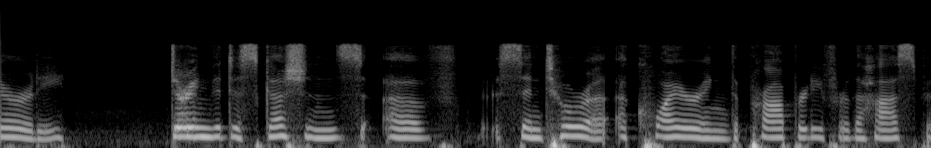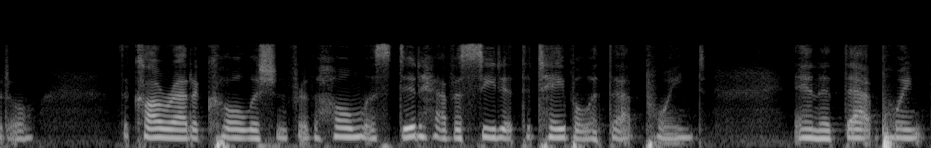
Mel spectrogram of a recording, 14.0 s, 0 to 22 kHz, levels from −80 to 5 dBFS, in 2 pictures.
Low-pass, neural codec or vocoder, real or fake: 7.2 kHz; codec, 16 kHz, 0.9 kbps, LongCat-Audio-Codec; fake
